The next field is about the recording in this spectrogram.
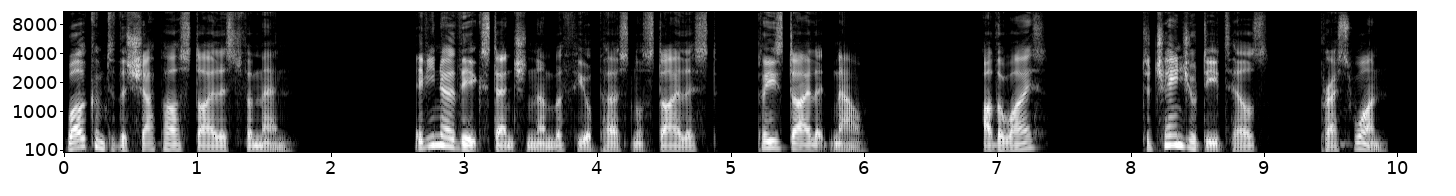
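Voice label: Male corporate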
